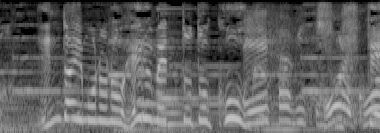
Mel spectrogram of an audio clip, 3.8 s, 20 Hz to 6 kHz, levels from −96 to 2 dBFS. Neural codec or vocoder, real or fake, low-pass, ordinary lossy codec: none; real; 5.4 kHz; none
